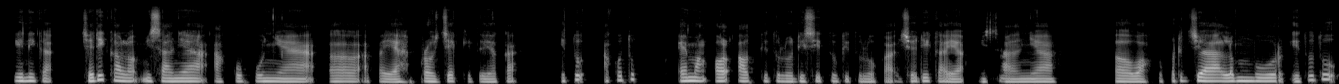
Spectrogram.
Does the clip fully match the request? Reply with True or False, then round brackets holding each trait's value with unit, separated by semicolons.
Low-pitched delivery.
False (145 Hz)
